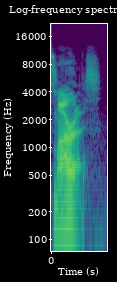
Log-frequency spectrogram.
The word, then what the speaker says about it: Maras: I just say Maras. – Maras. Okay. – Yeah, but I mean, you're really supposed to roll the R, but I don't.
